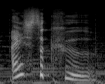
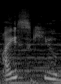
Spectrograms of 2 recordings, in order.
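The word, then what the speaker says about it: Eiscue: oh yes it's just here's the first one isoku this is isoku he is a um penguin with an ice cube head i thought oh when did reddit get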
